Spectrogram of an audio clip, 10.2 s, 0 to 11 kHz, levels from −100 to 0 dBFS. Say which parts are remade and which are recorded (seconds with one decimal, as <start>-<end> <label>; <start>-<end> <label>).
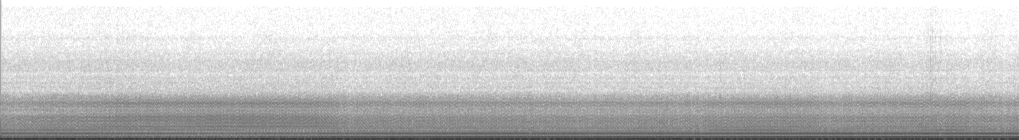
0.0-10.2 recorded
